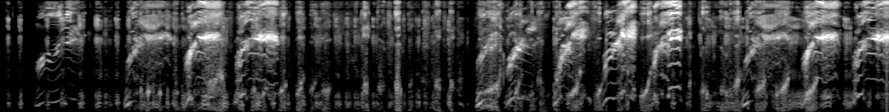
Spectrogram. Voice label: Creature Monster Voice Over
